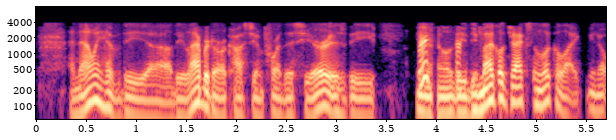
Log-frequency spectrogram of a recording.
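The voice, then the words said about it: Mock serious announcer voice. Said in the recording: “serious voice”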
